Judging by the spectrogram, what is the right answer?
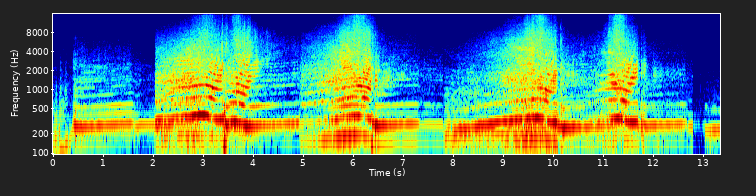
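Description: Superbike racing motorcycles passing flat out one after another, each high-revving engine rising in pitch as it approaches and then dropping sharply as it goes by.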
